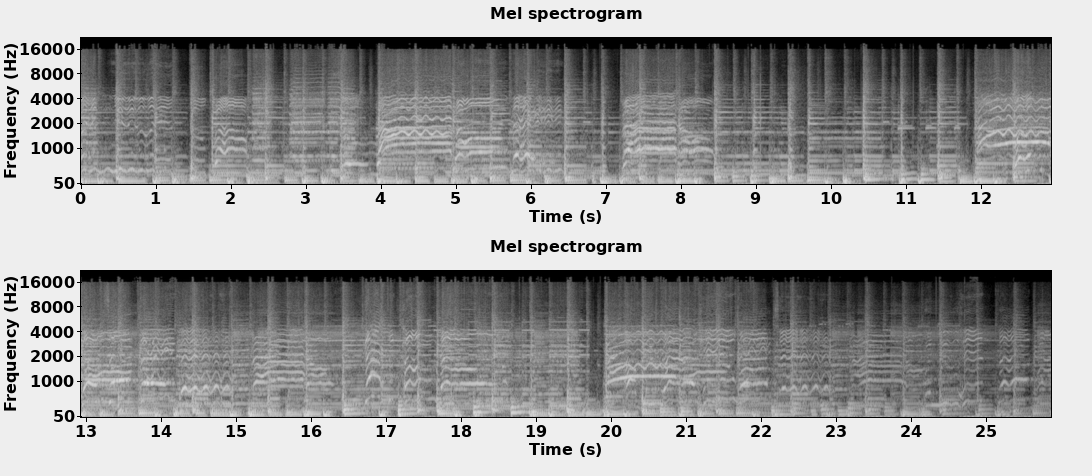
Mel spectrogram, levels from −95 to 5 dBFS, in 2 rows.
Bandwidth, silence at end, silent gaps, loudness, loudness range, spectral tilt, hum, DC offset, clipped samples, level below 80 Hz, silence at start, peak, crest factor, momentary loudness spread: 19 kHz; 0 s; none; -16 LUFS; 5 LU; -5 dB/octave; none; under 0.1%; under 0.1%; -30 dBFS; 0 s; 0 dBFS; 16 dB; 12 LU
